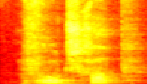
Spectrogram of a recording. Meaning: a type of town council in the early modern Netherlands
- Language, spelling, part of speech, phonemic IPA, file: Dutch, vroedschap, noun, /ˈvrut.sxɑp/, Nl-vroedschap.ogg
